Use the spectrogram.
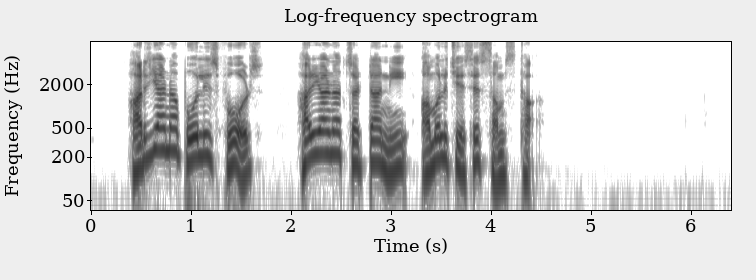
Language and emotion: Telugu, neutral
